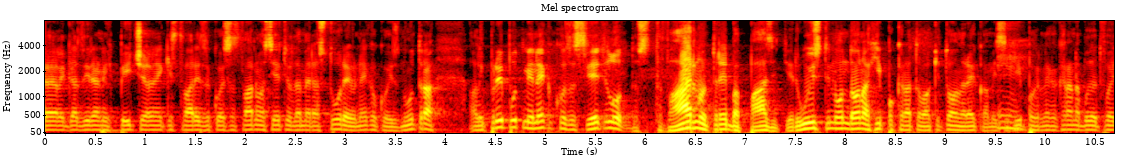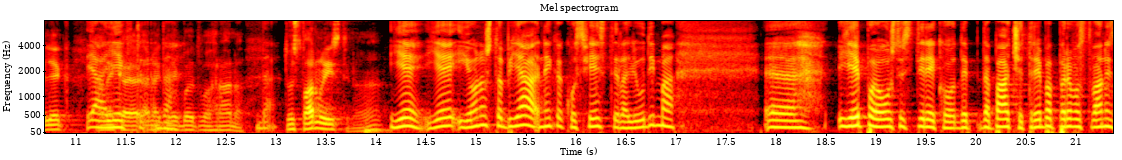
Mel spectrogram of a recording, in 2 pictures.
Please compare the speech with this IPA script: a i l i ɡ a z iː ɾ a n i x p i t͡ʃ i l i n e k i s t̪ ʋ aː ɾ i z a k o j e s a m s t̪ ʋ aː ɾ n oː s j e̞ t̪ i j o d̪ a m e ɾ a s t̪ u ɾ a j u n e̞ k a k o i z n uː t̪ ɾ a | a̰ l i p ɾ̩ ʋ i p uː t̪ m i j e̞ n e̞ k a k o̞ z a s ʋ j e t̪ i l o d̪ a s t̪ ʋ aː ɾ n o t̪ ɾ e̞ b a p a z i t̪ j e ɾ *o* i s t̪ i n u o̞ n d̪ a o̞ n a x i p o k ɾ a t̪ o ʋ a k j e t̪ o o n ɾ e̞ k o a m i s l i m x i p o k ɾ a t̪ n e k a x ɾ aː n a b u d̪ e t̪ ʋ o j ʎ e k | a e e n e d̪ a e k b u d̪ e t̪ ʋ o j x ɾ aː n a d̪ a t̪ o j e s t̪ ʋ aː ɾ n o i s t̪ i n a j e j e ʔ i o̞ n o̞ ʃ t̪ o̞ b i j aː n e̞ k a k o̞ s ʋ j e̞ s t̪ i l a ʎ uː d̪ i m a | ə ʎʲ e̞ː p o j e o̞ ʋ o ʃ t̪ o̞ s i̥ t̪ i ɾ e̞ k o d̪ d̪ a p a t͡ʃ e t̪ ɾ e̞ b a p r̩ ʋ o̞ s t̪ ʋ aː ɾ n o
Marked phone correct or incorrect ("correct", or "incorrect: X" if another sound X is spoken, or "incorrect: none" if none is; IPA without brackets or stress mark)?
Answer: incorrect: u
